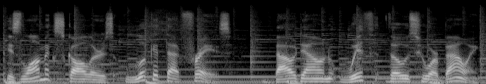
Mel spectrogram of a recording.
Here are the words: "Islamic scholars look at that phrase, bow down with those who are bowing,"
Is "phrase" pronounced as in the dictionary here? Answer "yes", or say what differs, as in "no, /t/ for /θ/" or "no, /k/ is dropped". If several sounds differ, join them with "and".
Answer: yes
